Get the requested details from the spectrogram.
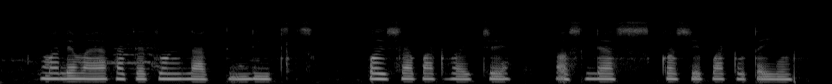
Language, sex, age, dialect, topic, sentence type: Marathi, female, 18-24, Varhadi, banking, question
